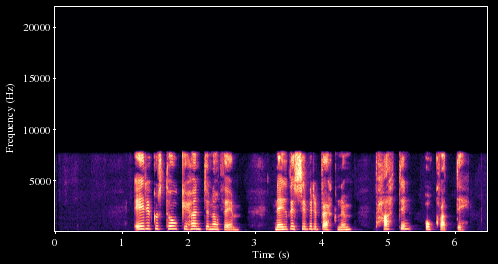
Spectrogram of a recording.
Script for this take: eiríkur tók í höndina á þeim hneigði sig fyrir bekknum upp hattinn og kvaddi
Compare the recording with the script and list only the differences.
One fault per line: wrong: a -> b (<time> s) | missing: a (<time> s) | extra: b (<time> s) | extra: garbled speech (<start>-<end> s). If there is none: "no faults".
no faults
